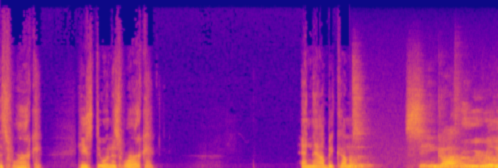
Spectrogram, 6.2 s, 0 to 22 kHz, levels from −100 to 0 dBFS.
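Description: The close microphone's signal was likely lost at 4.36 s, and from there to the end the recording runs on a switch to a distant microphone. The speech turns suddenly roomy and hollow with thinner bass, its level barely changing, while background noise sits about 30 dB below it.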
